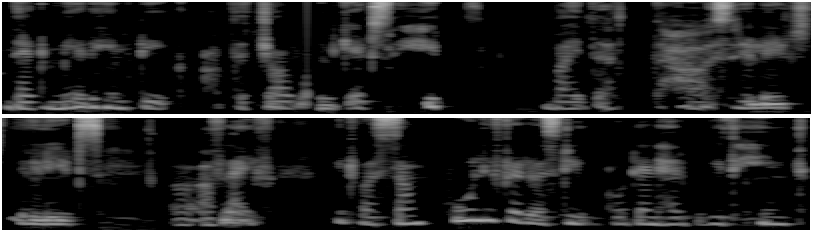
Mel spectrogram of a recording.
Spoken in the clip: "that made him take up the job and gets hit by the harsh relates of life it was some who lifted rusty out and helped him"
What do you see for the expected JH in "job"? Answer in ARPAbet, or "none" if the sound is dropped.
CH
